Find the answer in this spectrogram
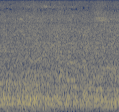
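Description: New York City subway train moving along a station platform: a loud, steady rumble of the cars on the rails.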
